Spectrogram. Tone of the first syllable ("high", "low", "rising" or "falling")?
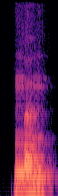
low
